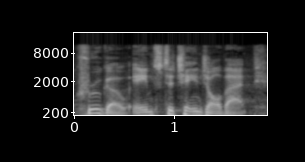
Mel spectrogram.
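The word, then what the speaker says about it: Krugo: CEO and co-founder of crew go which is spelled KR u geo welcome to the show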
